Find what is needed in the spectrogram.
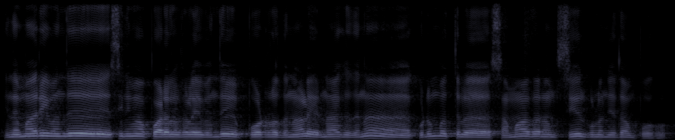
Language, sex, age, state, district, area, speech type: Tamil, male, 45-60, Tamil Nadu, Salem, urban, spontaneous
